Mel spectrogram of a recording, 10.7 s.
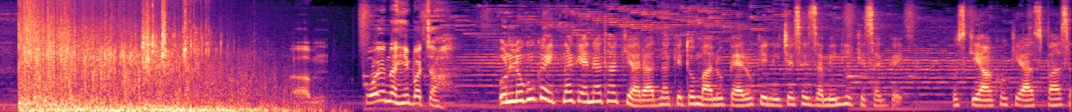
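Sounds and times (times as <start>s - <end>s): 
bomb blast explosion: 0.2s - 3.4s
speech: 3.1s - 10.7s.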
